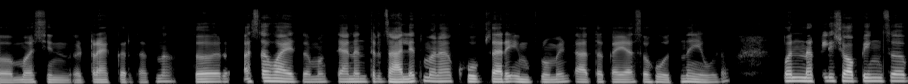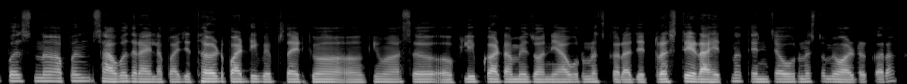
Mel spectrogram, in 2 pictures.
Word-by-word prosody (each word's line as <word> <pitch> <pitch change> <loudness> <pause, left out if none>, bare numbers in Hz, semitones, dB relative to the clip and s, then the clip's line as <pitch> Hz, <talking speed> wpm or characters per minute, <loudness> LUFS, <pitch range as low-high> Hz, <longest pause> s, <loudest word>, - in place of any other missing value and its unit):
Machine 110 -1 -4 0.2
track 110 -1 0
करतात 105 -1 -7
ना, 140 0 -6 0.2
तर 130 +1 +2 0.2
असं 155 +4 +1
व्हायचं. 130 -4 +2
मग 120 +1 -5
त्यानंतर 125 +1 -1
झालेत 125 +5 +3
म्हणा 140 -3 0
खूप 130 -2 -1
सारे 125 0 +4
इम्प्रूवमेंट 120 +2 -3
आता 115 0 -2
काही 115 0 0
असं 115 +1 -3
होत 115 -3 -2
नाही 130 -2 0
एवढं. 110 +5 -6 0.6
पण 160 0 +4
नकली 160 +2 0
शॉपिंगचं 155 0 +2
पासून 150 0 -1
आपण 150 +1 -1
सावध 135 0 +3
राहायला 125 -2 +1
पाहिजे. 125 0 -1
थर्ड 135 0 +6
पार्टी 130 0 +3
वेबसाईट 125 -1 0
किंवा 120 -1 +3 0.3
अ, - - -4
किंवा 120 -2 -2
असं 120 0 0 0.2
अ, - - +1
फ्लिपकार्ट, 125 0 +2
Amazon 120 0 +1
यावरूनच 120 +2 -1
करा. 115 -1 +1
जे 115 +1 -1
ट्रस्टेड 125 +2 +4
आहेत 115 -1 +4
ना 145 0 -4
त्यांच्यावरूनच 125 0 -1
तुम्ही 125 -2 -1
ऑर्डर 115 -1 +1
करा. 115 +5 -2
125 Hz, 160 wpm, -24 LUFS, 115-135 Hz, 0.6 s, थर्ड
